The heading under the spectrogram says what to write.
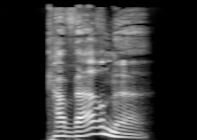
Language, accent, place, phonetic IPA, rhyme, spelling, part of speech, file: German, Germany, Berlin, [kaˈvɛʁnə], -ɛʁnə, Kaverne, noun, De-Kaverne.ogg
- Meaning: manmade cavern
